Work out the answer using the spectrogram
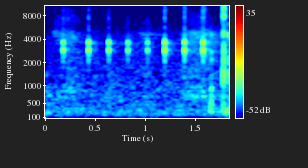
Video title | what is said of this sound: Cold Steel Mini Recon 1: A Real Winner of an EDC! | that's the clip banging on the G10 handle there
